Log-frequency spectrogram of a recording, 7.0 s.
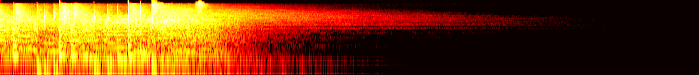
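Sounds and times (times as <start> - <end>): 
Ludwig 5x14 Black Beauty snare drum open: 0.1 - 3.5.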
